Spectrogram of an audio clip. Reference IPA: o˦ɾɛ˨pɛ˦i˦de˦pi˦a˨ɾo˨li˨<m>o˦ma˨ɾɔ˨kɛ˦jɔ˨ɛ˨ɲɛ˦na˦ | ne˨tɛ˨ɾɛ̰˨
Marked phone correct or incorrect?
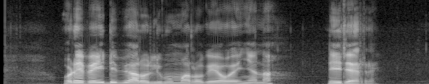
correct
